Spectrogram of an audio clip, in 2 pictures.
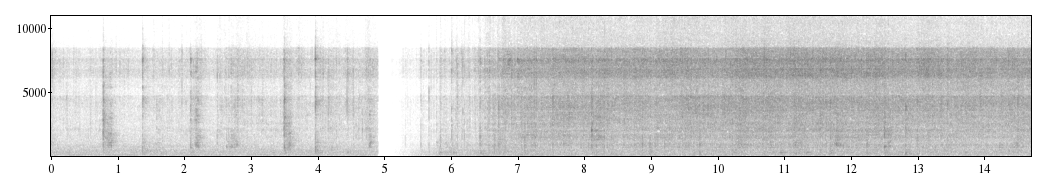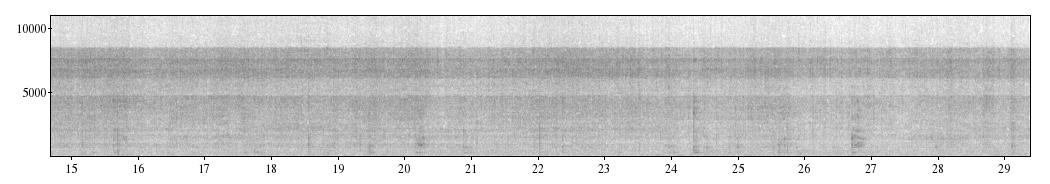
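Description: Mashed boiled potatoes frying in ghee in a non-stick pan, stirred and scraped with a steel spoon. There are a few spoon clicks and scrapes at first, a brief gap about five seconds in, then a steady sizzle with an occasional knock of the spoon.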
